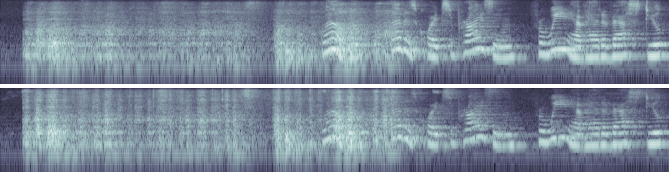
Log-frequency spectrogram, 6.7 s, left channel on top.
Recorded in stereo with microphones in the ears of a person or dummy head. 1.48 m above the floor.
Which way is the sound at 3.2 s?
25° left (ahead or behind).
